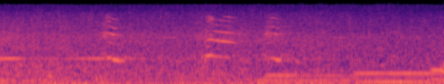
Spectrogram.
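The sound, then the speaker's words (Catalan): Seagulls call out in a few sharp, squawking cries over a steady wash of surf below a rocky clifftop by the sea, the waves rumbling underneath throughout. “Gavines, som al seu territori.”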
